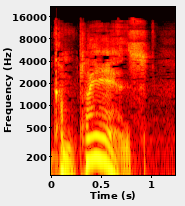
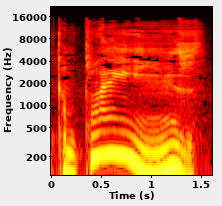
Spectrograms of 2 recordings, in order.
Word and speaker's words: complains: 哎，这个词可不要念成 complains，发 a 音 complains，就像我小妹的名字叫 Jane，不要念成 Jane。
